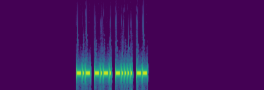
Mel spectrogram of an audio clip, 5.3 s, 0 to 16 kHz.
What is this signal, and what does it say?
Morse code, heard as a keyed tone, about 40 wpm, 700 Hz. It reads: KC6M
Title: USA Call Signs - 4 Characters - Repeated 3x - 40wpm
